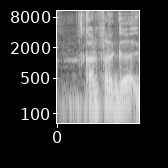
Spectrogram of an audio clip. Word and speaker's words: Converge: Zao terus air 90-an ada yang namanya Conver. Converge gitu bacanya, Converge.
